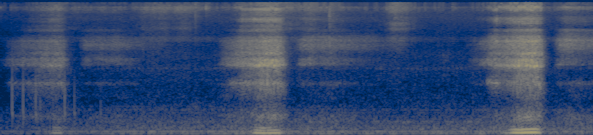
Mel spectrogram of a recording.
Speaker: She snores so intently that her leg raises up and her ears wiggle.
